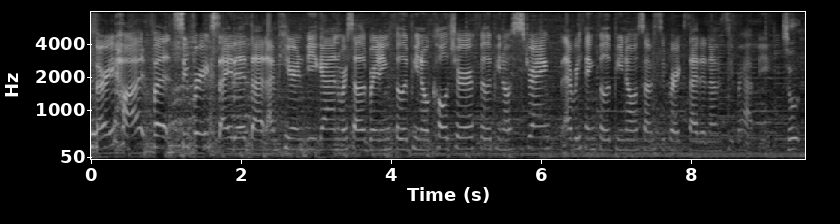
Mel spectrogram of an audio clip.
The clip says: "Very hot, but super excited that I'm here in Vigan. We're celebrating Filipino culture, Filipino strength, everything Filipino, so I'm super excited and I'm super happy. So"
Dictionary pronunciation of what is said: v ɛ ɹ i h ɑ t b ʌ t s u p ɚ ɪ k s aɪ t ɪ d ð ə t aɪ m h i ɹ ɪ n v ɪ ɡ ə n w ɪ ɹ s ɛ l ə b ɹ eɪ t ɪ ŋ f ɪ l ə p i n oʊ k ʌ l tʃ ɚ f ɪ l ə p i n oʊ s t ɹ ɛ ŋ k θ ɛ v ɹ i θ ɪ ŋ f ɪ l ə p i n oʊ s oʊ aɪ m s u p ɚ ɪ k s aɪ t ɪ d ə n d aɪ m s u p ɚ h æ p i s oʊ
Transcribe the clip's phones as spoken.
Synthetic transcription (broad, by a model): v ɛ ɹ i h ɑ t b ʌ t s u p ɚ ɪ k s aɪ t ɪ d ð ə t aɪ m h i ɹ ɪ n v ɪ ɡ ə n w ɪ ɹ s ɛ l ə b ɹ eɪ t ɪ ŋ f ɪ l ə p i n oʊ k ʌ l tʃ ɚ f ɪ l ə p i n oʊ s t ɹ ɛ ŋ k θ ɛ v ɹ i θ ɪ ŋ f ɪ l ə p i n oʊ s oʊ aɪ m s u p ɚ ɪ k s aɪ t ɪ d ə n aɪ m s u p ɚ h æ p i s oʊ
